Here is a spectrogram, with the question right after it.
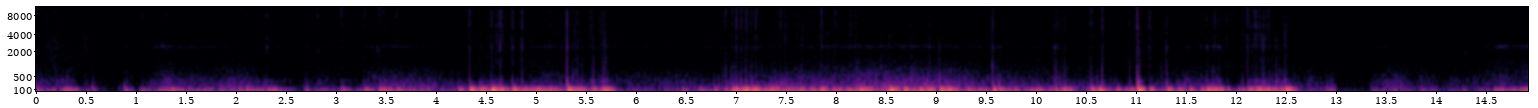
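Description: A soft makeup brush sweeps over the hollow metal mesh grille of a black USB microphone. It produces deep, muffled, throbbing rumbles in irregular bursts with brief quiet gaps, plus a faint steady high tone underneath.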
